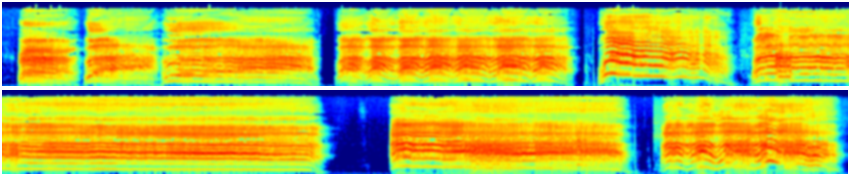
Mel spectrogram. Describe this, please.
Iwan Gabovitch - Scream
Scream of pain, falling or other emotions of a character in a war video game.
